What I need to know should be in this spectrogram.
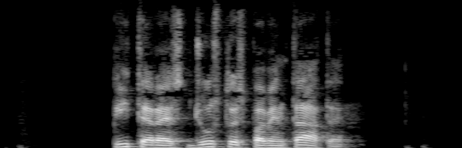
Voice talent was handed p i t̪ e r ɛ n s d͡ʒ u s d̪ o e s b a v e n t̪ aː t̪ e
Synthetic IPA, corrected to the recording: p i t̪ e ɾ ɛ s d͡ʒ u s t̪ o e s p a v e n t̪ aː t̪ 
